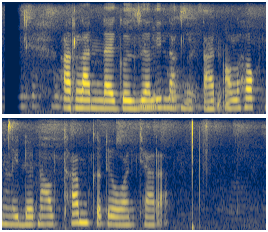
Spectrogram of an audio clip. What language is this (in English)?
Sundanese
